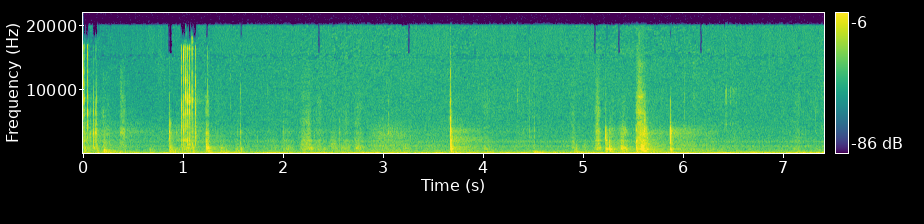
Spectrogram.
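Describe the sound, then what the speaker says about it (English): A tool loosening the lever perch clamp on a Yamaha R3 sportbike's handlebar, giving light clicking ratchet ticks and small metallic knocks, close and intermittent over a faint background hum, with no voices. "I'm going to loosen up the perch"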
